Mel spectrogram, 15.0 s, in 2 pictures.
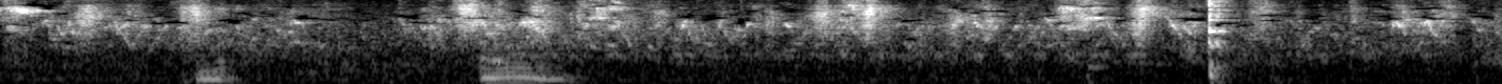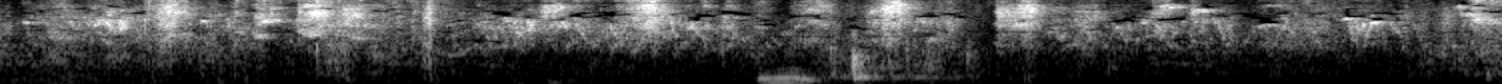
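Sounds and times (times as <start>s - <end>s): caged birds chirping: 0.0s - 15.0s
spoon clinking against a bowl: 5.5s - 6.4s.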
